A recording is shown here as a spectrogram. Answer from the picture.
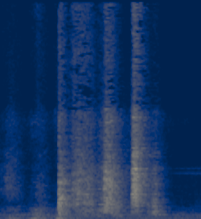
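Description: Kitchen knife cutting raw chicken into small pieces on a chopping board: a few sharp knocks and scrapes of the blade against the board, the loudest a little past the middle.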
